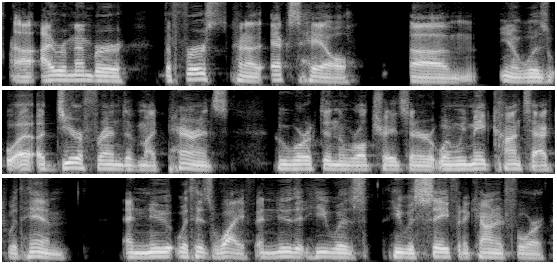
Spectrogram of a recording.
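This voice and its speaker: Low-voiced American man, reflective and halting. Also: fairly even intonation, a little mellow, dry recording. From New York metropolitan area, United States. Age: 30s. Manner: halting, thoughtful, repeats words as he goes. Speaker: podcast guest. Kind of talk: reflective interview storytelling.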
